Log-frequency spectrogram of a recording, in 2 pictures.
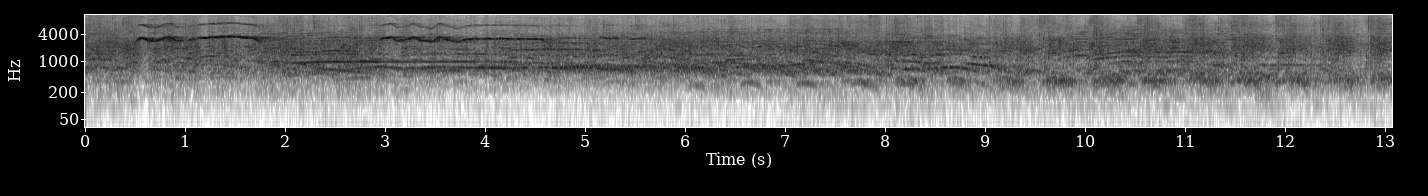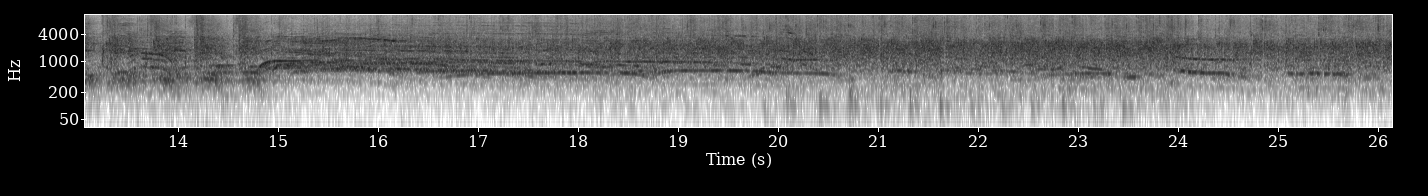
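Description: A large crowd shouts, whistles and chants loudly in an echoing hall.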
